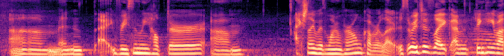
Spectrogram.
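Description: Using an ordinary speaking voice, a woman with fairly low pitch talks at a fairly quick pace with fairly even intonation. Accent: American. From US West, Nevada (Carson City). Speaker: policy organizer. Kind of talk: interview.

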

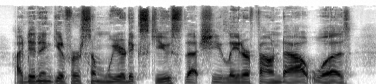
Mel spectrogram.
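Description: On a very clean recording with a silent background, a man with a plain, everyday voice speaks at a moderate pace, his pitch fairly low and his intonation fairly even. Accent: American. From US, Chinese American. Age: 40s. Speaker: cannabis entrepreneur and podcaster. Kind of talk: interview.

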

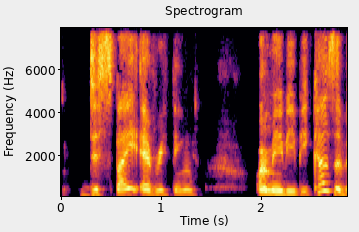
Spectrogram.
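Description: A woman's medium-pitched voice has a dark, mellow tone, fairly even intonation and a moderate pace. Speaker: poet, person with arthritis. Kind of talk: poetry reading, spoken-word poem.

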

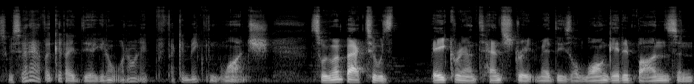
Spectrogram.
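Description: A man with a Brooklyn accent, a very deep, low pitch and ordinary pitch variation. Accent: New York (Brooklyn). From Brooklyn, New York. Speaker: historian and entrepreneur. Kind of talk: interview.

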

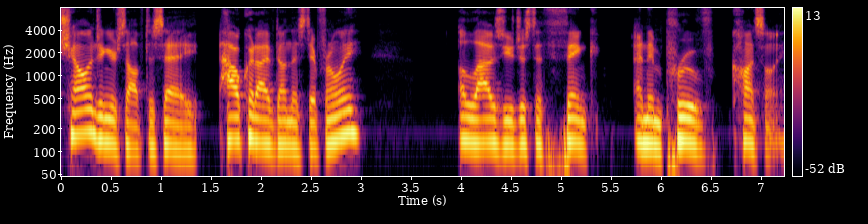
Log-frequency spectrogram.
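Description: With an American accent, a man speaks in a plain, everyday voice at medium pitch with ordinary pitch variation, on a very clean recording with a silent background. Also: moderate pace. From Massachusetts. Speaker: startup founder. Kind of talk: casual interview.

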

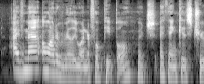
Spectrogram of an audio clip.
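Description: Vocal fry marks this woman's voice. She speaks at a very fast pace. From Florida. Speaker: designer and online community founder. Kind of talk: casual interview.

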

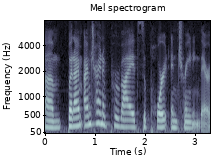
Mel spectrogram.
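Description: At a moderate pace and with ordinary pitch variation, an ordinary speaking voice talks. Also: woman. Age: 20s. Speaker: cannabis compliance consultant. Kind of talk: interview.

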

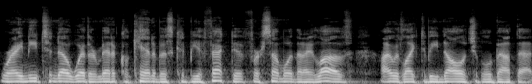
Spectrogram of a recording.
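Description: Music plays in the background. The speaker talks very fast with an American accent and ordinary pitch variation. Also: man. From Denver, Colorado. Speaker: university lecturer and author. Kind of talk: interview.

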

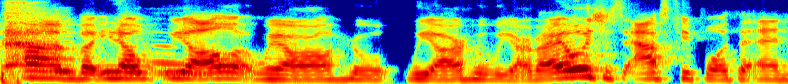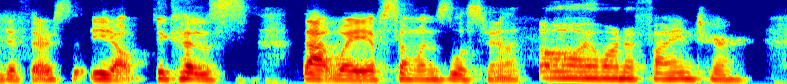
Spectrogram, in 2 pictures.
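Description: A woman talks very fast in a fairly high voice, her pitch varying in an ordinary way. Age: 40s. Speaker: podcast host, occupational therapist. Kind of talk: casual interview chat. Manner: animated.

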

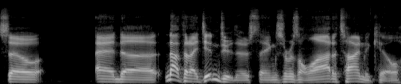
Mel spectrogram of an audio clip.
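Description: Medium in pitch with ordinary pitch variation, a man talks in a normal speaking voice in a very clean recording with a silent background. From Philadelphia. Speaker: guitarist and record label owner. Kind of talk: casual interview.

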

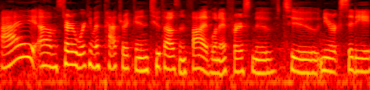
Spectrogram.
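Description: With hardly any pauses, a woman speaks at a fairly slow pace with very even loudness and ordinary pitch variation, over noticeable background noise. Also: medium pitch for a woman. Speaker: station executive. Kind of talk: casual interview chat. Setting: live from restaurant.

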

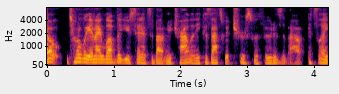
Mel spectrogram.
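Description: Against a quiet background, a woman with vocal fry talks at a very fast pace, the sound dry and close with no echo. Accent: American. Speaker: holistic nutritionist and health coach. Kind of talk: interview conversation.

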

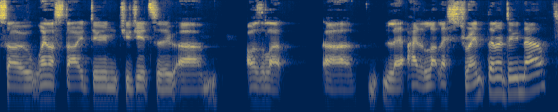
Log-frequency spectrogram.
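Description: A man with an English accent talks at a fairly slow pace. His loudness stays very even throughout. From Birmingham, England. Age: 20s. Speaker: web developer. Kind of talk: casual chat.

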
